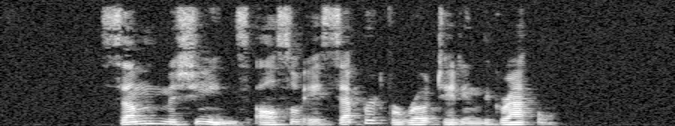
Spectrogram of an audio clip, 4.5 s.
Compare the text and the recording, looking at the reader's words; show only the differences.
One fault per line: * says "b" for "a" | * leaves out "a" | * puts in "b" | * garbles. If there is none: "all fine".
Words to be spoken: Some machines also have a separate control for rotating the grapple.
* leaves out "have"
* leaves out "control"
